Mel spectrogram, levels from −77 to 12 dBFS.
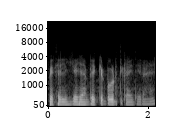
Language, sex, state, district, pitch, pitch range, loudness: Hindi, male, Uttar Pradesh, Muzaffarnagar, 110 Hz, 105-115 Hz, -22 LUFS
